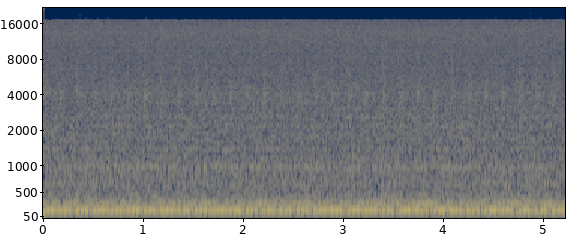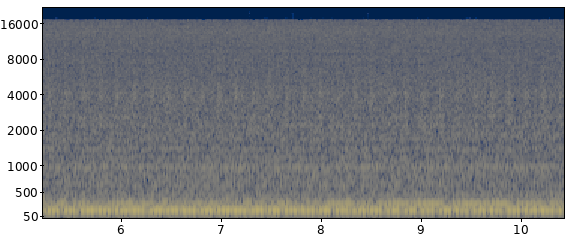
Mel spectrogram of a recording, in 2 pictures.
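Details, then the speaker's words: 2010 GMC Sierra V8 with 2000 miles, cold start idle at about 4 minutes: light, even tapping about three per second under the drone; fades at 5 minutes 42 seconds once warm; owner suspects piston slap, unconfirmed. "Still tapping at 4 minutes."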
